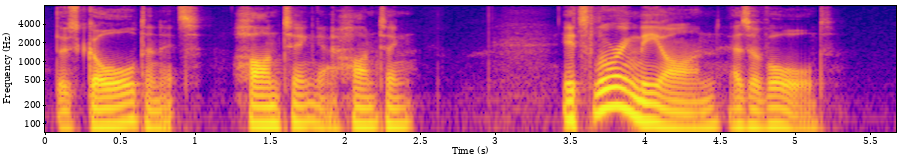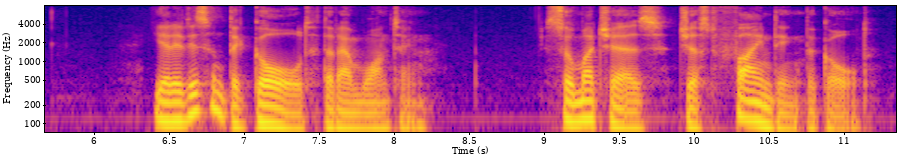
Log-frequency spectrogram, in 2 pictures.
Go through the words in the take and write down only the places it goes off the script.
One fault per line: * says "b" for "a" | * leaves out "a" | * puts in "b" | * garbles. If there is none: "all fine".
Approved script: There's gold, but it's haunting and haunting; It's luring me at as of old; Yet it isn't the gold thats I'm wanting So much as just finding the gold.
* says "and" for "but"
* says "on" for "at"
* says "that" for "thats"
